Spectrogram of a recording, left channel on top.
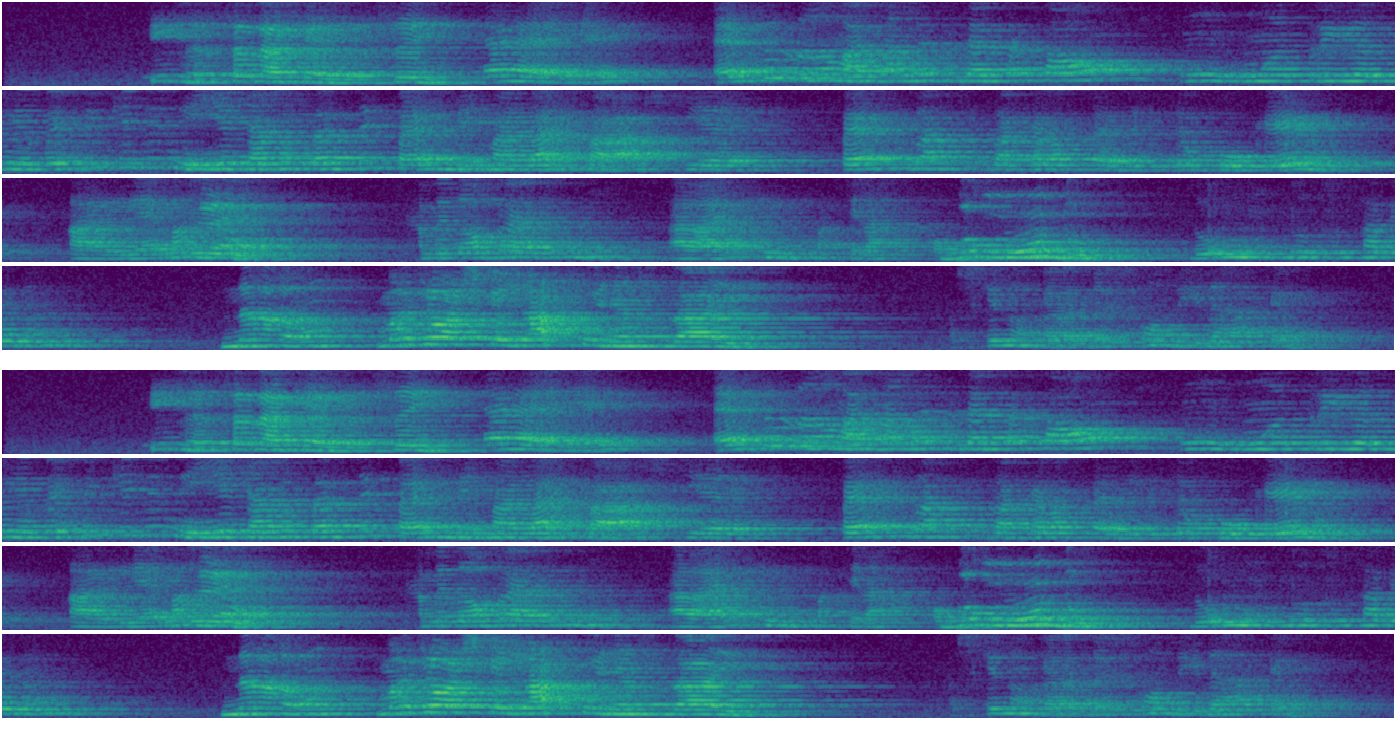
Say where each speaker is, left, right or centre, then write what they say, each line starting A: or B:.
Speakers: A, in the centre; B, on the right.
A: Ih, é- será que é essa, hein?
B: É, essa não, essa a gente desce é só um- um- uma trilhazinha bem pequenininha, que a gente desce de pé mesmo, aí lá embaixo, que é perto da, daquela pedra que tem um coqueiro, aí é Marcelo,
A: Sei.
B: é a menor praia do mundo. Aí lá é lindo, para tirar foto
A: Do mundo?
B: do mundo, tu não sabia não?
A: Não, mas eu acho que eu já fui nessa daí,
B: Acho que não, que ela é tão escondida, Raquel.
